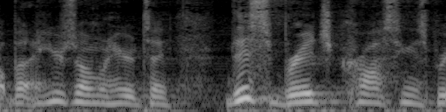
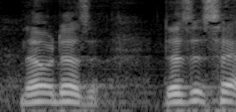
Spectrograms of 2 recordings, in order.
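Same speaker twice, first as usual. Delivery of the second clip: normal talking voice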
